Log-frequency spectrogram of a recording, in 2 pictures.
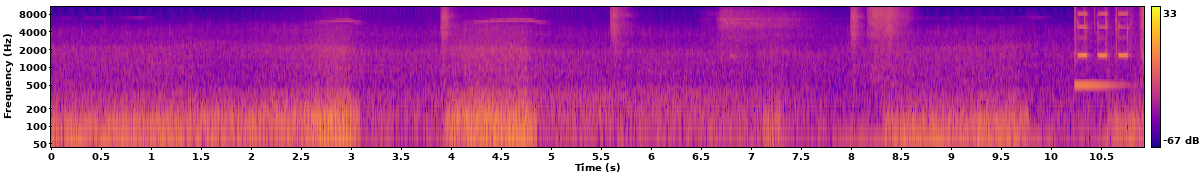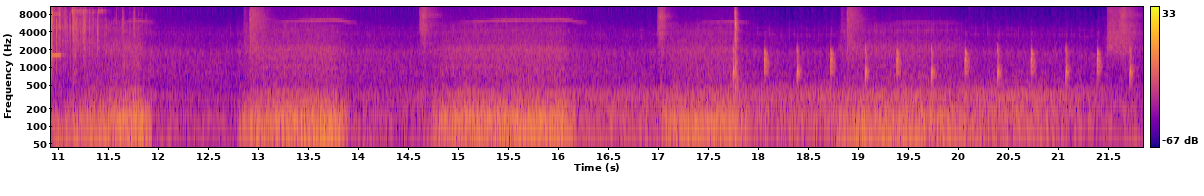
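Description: A truck engine rumbles low and surges in bursts as it accelerates.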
